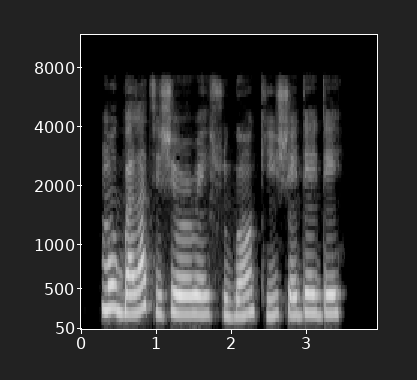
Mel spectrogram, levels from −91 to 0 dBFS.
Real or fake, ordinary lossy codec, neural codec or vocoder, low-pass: real; AAC, 48 kbps; none; 7.2 kHz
